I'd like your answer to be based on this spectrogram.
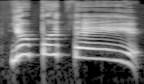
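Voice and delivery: slow, high, delighted cry; excited interruption. A narrator's reading. Tweedledee cuts Alice off, thrilled. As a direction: burst in thrilled. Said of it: "interrupted Tweedledee".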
